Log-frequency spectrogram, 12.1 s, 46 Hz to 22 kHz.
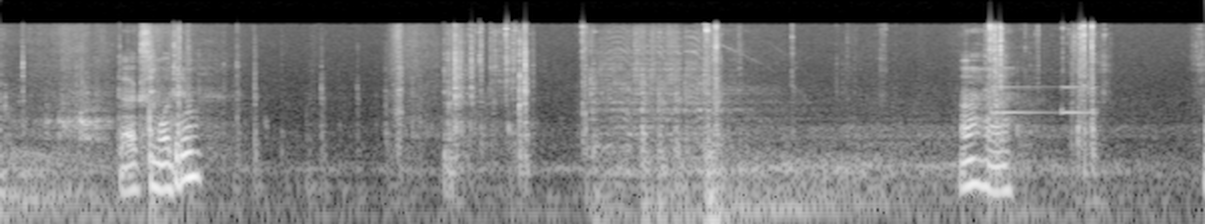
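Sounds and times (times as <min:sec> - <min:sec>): car engine cranking and running: 0:04.5 - 0:11.2.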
